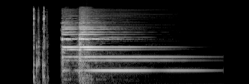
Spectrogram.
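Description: Subscribe-button animation sound effects: a quick double mouse click, then a single bright bell ding that rings out and fades over about a second and a half.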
